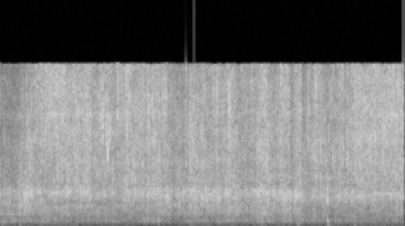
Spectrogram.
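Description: Minced meat and diced vegetables sizzling steadily in a hot pot as a splash of red wine boils off, stirred with a wooden spoon: the wine is reducing during the browning.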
